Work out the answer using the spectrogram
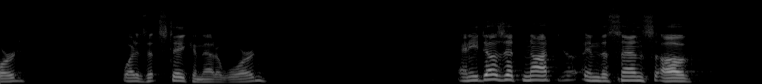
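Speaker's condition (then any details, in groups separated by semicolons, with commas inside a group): No condition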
